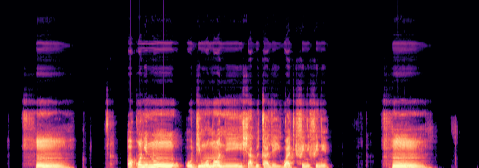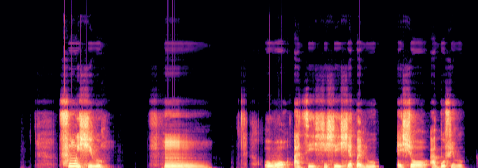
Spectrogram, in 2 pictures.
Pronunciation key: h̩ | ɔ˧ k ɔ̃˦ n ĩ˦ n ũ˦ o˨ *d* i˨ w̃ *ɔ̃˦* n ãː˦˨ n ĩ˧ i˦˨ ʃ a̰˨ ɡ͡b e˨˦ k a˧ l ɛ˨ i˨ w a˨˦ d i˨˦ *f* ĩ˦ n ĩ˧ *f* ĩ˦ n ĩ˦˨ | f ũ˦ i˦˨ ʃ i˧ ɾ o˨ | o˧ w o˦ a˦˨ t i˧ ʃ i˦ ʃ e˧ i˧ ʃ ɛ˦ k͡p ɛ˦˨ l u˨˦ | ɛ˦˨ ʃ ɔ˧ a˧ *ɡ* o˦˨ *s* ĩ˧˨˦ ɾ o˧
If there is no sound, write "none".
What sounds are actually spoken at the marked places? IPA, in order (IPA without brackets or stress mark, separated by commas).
d, ɔ̃˨, f, f, ɡ͡b, f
